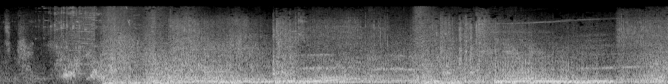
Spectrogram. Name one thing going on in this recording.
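A car engine revs with a deep rumble.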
